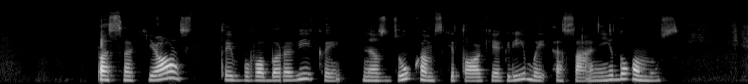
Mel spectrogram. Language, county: Lithuanian, Vilnius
